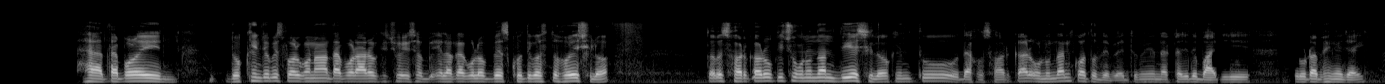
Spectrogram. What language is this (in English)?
Bangla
